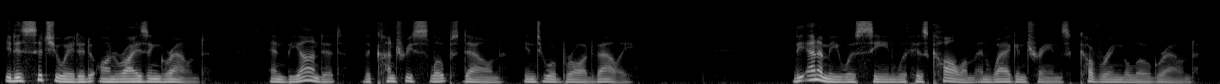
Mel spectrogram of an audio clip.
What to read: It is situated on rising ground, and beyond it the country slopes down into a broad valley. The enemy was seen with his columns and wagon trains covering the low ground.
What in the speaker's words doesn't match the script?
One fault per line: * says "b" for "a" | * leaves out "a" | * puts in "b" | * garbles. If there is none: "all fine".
* says "column" for "columns"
